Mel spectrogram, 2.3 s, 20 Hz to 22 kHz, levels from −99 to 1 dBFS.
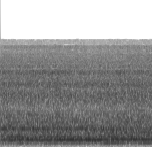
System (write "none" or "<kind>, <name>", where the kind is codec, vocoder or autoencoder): none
